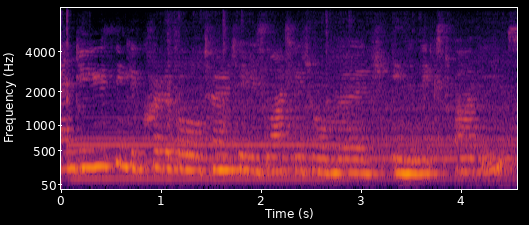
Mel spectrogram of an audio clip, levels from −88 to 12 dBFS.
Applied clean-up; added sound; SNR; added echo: none; Microwave oven; 11 dB; reverberation time 0.6 s.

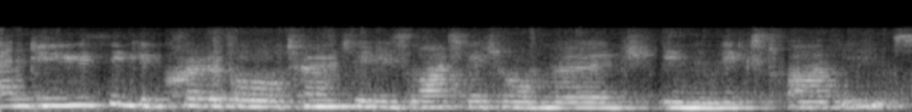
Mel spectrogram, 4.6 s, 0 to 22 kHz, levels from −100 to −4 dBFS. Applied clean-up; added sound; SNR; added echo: neural separator model SepFormer DNS4.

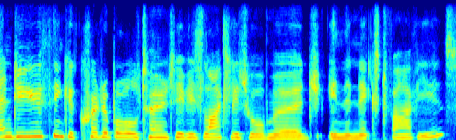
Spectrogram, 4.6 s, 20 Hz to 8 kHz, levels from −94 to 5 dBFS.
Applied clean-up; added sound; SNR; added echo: none; none; none; none.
